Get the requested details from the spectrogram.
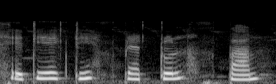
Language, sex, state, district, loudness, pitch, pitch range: Bengali, female, West Bengal, Cooch Behar, -14 LUFS, 260 Hz, 245-275 Hz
